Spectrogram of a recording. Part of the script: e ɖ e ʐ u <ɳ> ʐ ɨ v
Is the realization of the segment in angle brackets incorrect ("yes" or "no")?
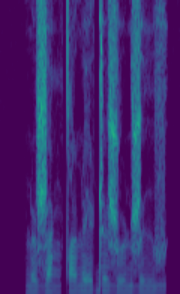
no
